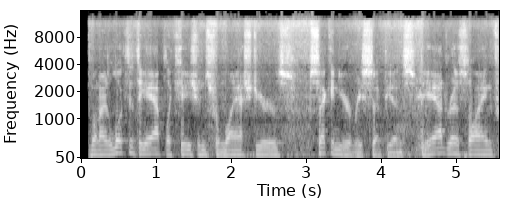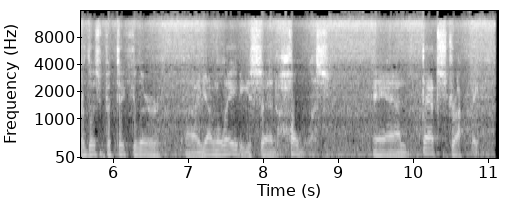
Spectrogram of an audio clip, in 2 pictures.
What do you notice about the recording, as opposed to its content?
spoke this week to the Coldwater Noon Rotary Club.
